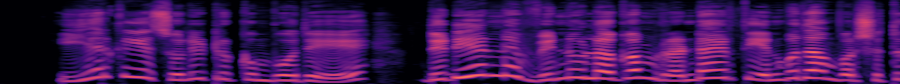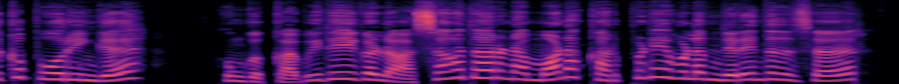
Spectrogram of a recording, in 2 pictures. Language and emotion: Tamil, surprised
